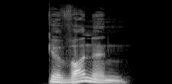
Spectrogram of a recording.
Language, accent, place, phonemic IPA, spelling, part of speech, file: German, Germany, Berlin, /ɡəˈvɔnən/, gewonnen, verb / adjective, De-gewonnen.ogg
- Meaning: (verb) past participle of gewinnen; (adjective) 1. gained, won 2. obtained, acquired 3. recovered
